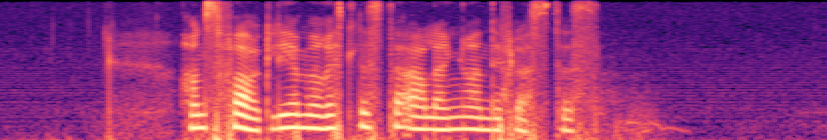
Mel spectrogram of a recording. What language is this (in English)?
Norwegian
